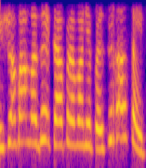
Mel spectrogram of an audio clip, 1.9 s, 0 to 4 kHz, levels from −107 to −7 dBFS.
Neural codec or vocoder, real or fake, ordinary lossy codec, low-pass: codec, 16 kHz, 2 kbps, FunCodec, trained on Chinese and English, 25 frames a second; fake; none; 3.6 kHz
